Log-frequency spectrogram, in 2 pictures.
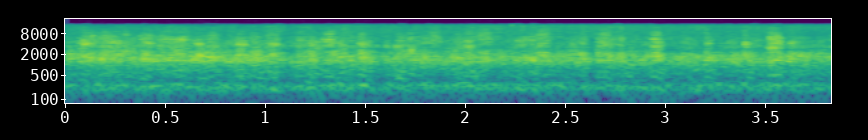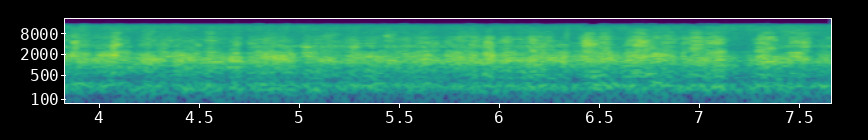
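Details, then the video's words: Many ducks on a farm quack continuously in a dense, overlapping chorus of harsh, nasal calls with no pauses. "duck farm ducks house بطخ بطخوں کا فارم"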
